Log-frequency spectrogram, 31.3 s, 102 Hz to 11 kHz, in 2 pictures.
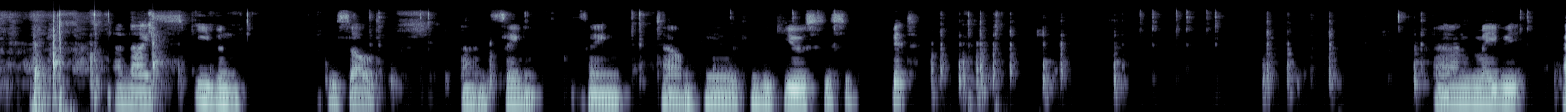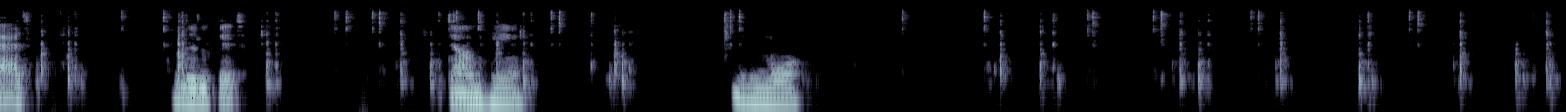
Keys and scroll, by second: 0.9 3.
